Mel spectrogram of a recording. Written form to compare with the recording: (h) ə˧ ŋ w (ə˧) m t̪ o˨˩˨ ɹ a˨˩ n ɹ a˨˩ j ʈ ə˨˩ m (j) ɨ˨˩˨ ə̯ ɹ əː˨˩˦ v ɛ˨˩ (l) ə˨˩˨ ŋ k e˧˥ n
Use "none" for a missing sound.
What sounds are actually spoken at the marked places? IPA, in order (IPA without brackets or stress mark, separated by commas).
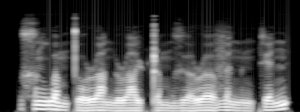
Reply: x, ə˨˩, ɣ, n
